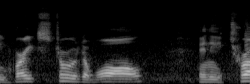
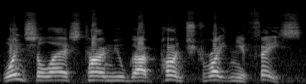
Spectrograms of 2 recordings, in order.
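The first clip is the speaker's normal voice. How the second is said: louder, higher challenge; mock tough-guy John Cena; 6 semitones higher, 4 dB louder than usual. Dream John Cena taunts him, hammed-up louder challenge. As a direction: bark it like a wrestler picking a fight. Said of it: "He says".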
